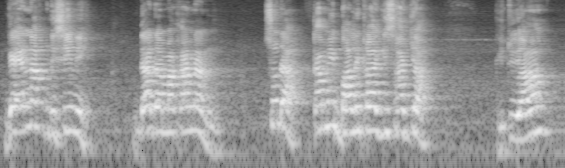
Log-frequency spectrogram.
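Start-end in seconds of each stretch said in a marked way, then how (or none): 0.1-4.3 high-pitched fed-up complaint; acted cross refusal; angry grumbling. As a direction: snap at Moses in protest, pitch raised. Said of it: "mereka marah-marah kepada Musa".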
